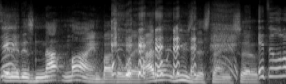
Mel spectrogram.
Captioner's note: laughs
